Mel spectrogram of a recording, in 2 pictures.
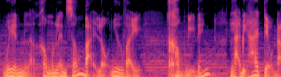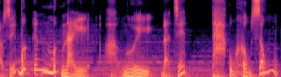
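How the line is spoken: Soft sigh, old demon woman. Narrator (Vietnamese): Quỷ kiềm bà ... khẽ thở dài

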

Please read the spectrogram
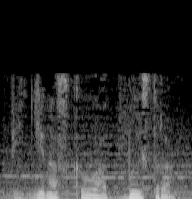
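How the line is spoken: Hissed. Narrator (Russian): прошипел он

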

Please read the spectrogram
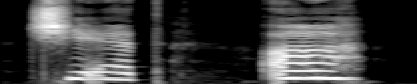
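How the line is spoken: Eerie screaming whisper. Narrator (Russian): кричала принцесса жутким шепотом, и радужка стремительно белела, и сама Ангелина была белая в синеву

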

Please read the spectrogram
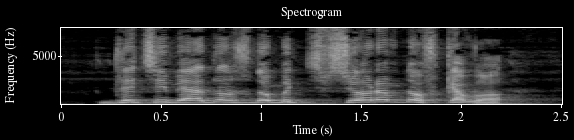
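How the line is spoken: Shouted. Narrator (Russian): крикнула Софья Петровна

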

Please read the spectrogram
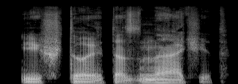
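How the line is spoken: Hoarse question. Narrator (Russian): хрипло спросил опер

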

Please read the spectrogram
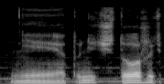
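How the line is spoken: Through gritted teeth. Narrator (Russian): процедил сквозь зубы Ан

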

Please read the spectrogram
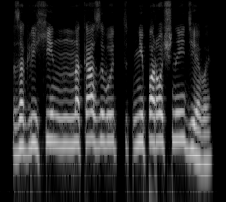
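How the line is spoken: Babbling timid voice. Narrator (Russian): пролепетала Анжела

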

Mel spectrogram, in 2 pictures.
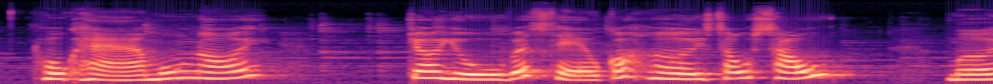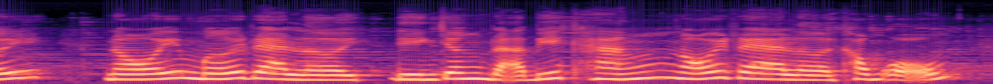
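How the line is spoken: Frightened, hurried. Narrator (Vietnamese): Ma nghiệp hộ pháp sợ hãi, vội bổ sung

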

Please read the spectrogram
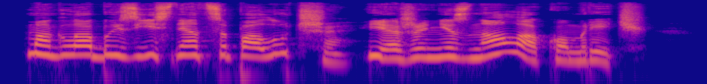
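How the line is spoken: Snapping back. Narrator (Russian): огрызнулись в ответ

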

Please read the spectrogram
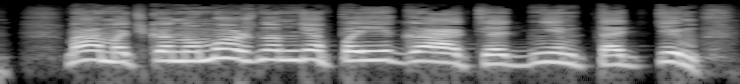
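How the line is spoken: Piercing shout. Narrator (Russian): пронзительно прокричала ей Карен

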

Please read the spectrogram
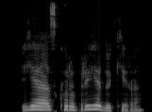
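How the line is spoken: Calm. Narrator (Russian): говорит спокойно

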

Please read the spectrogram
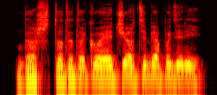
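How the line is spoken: Strained groan. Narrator (Russian): простонал Берг, пытаясь подняться

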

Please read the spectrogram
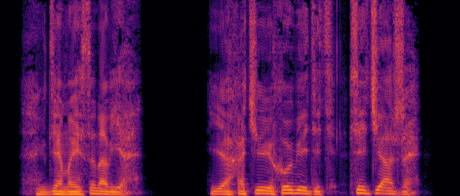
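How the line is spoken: Growling, handcuffs clinking. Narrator (Russian): прорычал, звякнув наручниками

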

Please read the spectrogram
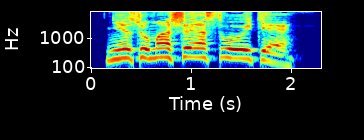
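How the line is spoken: Shouting. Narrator (Russian): кричал Беззубый

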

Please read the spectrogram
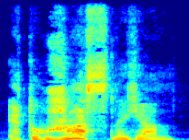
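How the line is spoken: Sympathetic whisper. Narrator (Russian): прошептала она сочувственно

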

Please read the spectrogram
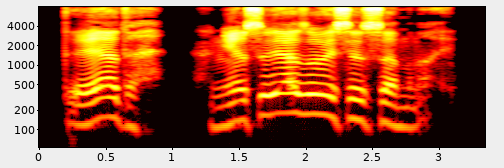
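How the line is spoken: Muffled, through gritted teeth. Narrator (Russian): Уже глуше процедил некромант

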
